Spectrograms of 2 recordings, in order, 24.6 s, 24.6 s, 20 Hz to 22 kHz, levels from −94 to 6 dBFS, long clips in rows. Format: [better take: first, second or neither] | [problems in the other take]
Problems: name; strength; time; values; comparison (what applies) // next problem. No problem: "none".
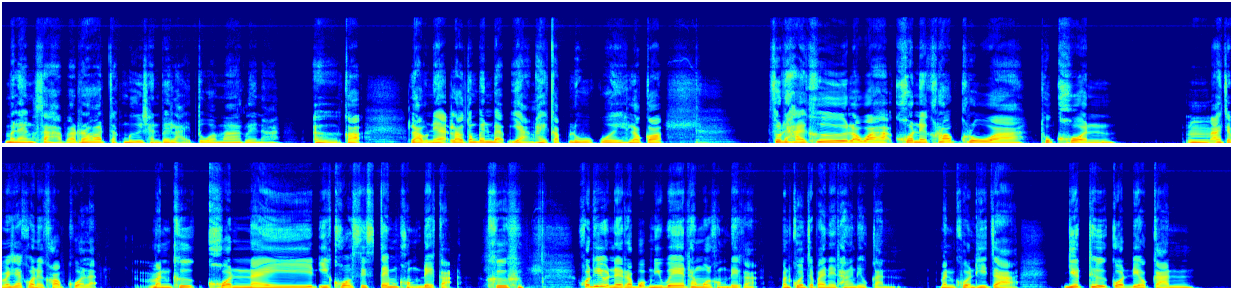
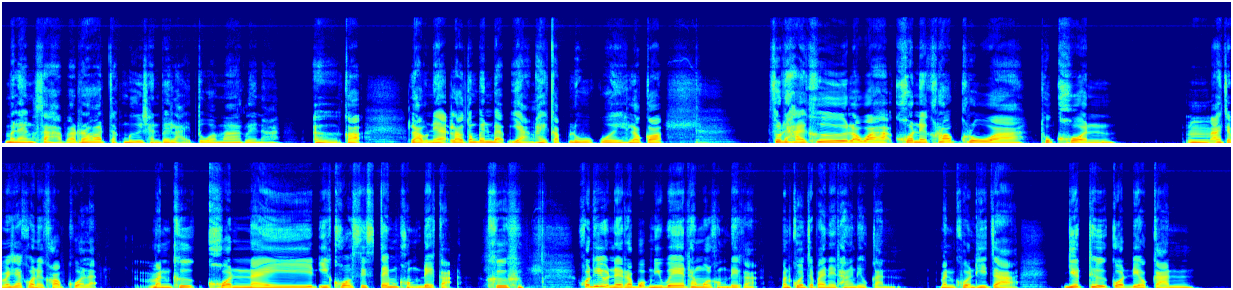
neither | none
